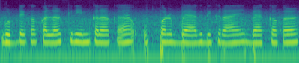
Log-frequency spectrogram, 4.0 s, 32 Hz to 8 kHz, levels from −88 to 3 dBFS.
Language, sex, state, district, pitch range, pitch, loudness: Hindi, female, Chhattisgarh, Bastar, 195-205 Hz, 195 Hz, -15 LUFS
